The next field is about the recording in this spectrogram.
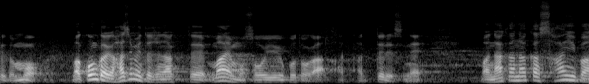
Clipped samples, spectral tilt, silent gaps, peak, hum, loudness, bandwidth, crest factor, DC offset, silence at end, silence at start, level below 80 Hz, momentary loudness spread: under 0.1%; -7.5 dB/octave; none; 0 dBFS; none; -21 LUFS; 19 kHz; 22 dB; under 0.1%; 0 s; 0 s; -80 dBFS; 17 LU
